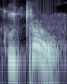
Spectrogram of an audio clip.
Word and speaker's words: couteau: Couteau. Knife means couteau. Couteau is spelled C-O-U-T.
